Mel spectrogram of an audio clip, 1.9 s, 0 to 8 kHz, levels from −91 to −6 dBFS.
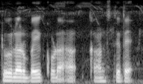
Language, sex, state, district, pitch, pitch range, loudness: Kannada, male, Karnataka, Koppal, 120 Hz, 115-120 Hz, -17 LUFS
